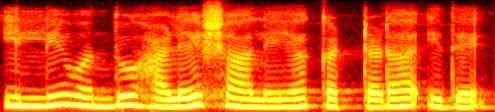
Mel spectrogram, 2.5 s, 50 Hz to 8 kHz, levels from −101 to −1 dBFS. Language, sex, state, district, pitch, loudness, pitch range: Kannada, female, Karnataka, Bangalore, 210 Hz, -13 LUFS, 200-230 Hz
